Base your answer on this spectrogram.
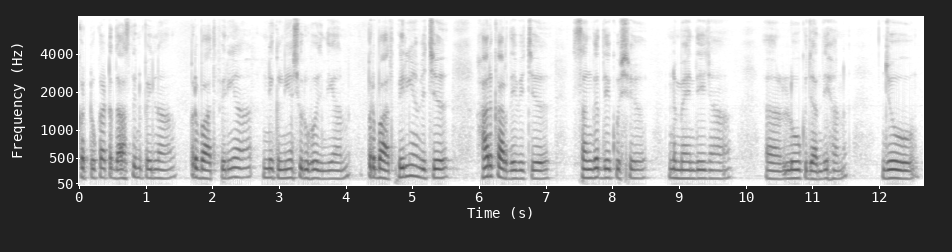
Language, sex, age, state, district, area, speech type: Punjabi, male, 30-45, Punjab, Amritsar, urban, spontaneous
